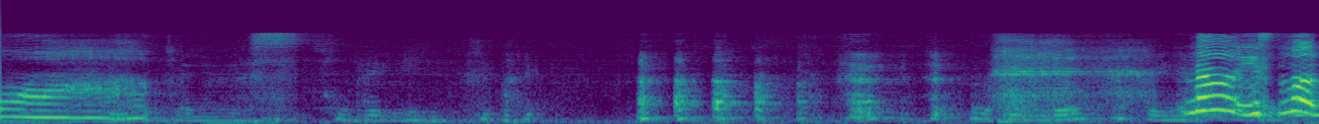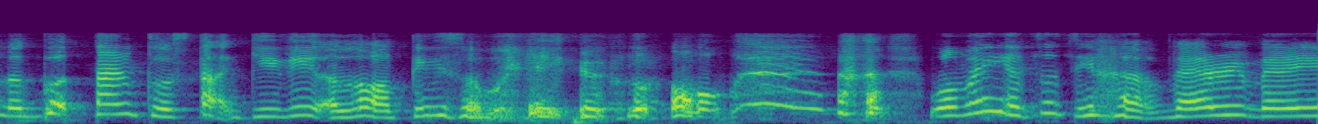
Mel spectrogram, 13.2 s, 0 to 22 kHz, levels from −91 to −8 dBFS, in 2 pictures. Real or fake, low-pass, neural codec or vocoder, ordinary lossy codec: fake; 7.2 kHz; codec, 44.1 kHz, 2.6 kbps, SNAC; none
